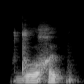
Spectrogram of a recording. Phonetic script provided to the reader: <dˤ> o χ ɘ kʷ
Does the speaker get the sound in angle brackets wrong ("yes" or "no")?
yes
